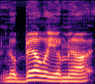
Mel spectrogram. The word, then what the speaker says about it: nobelium: Nobelium is spelled capital N-O-B-E-L-I-U-M. Nobelium, like Nobel Prize, nobelium.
